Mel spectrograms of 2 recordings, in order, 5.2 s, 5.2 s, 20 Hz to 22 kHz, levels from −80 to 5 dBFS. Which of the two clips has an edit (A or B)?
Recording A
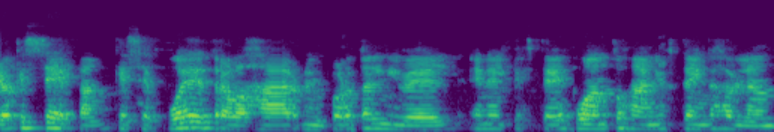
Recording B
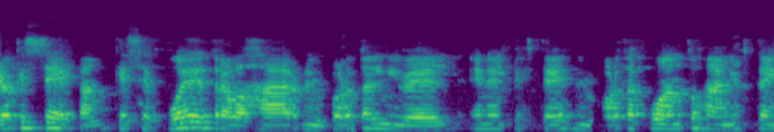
A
